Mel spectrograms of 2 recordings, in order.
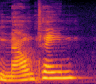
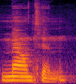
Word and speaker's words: mountain: Now do you say mountain? No. This is actually pronounced mountain.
